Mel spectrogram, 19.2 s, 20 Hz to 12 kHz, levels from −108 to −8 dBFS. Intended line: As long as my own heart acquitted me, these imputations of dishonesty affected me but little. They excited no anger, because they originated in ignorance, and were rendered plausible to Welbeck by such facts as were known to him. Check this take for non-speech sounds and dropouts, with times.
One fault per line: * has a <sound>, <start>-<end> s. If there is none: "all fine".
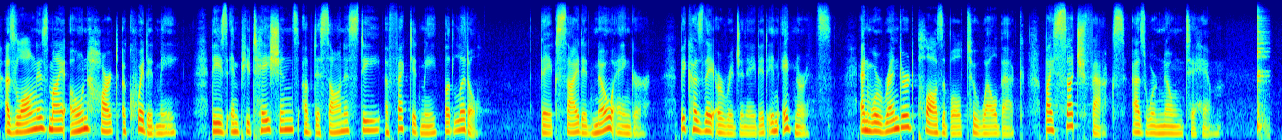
* has a tap, 18.9-19.1 s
